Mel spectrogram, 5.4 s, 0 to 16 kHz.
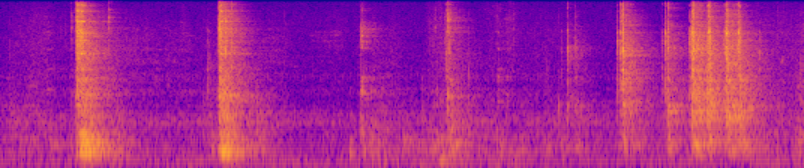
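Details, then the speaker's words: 1984 Honda ATC three-wheeler engine turned slowly by hand: sharp metallic clicks around each revolution with short clusters between. Owner suspects broken springs on a part that should spin with the crankshaft, and that the noise is up top. "There's some springs that should hold this in place that must be broken. I wonder if that is the noise."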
